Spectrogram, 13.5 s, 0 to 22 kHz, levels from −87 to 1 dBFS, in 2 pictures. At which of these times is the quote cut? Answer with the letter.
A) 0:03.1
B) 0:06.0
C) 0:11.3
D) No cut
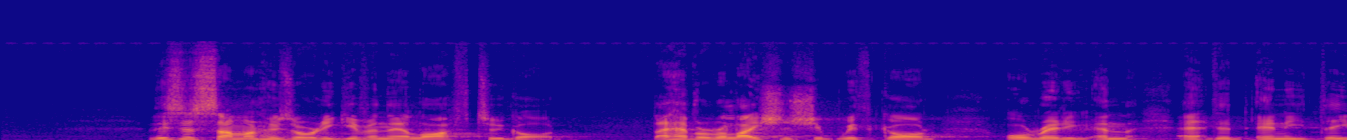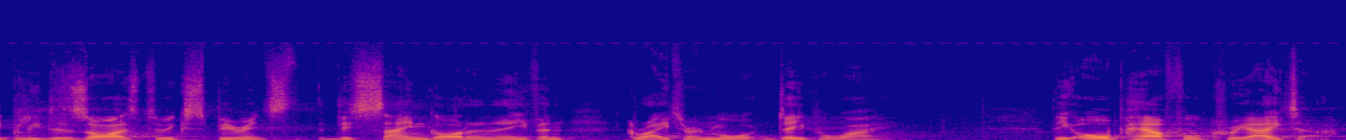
B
